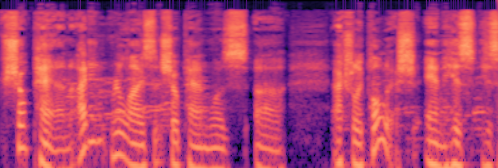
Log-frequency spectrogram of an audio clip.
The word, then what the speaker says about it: Chopin: I didn't realize that Chopin was actually Polish, and his name is It's actually Chopin, if I'm not. But the Chopin, that's a French pronunciation. Yes, that's the French pronunciation, but Polish is Friedrich blah, blah, blah.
